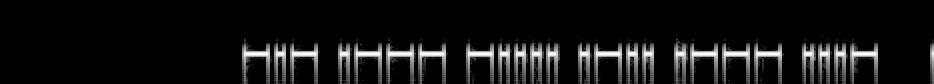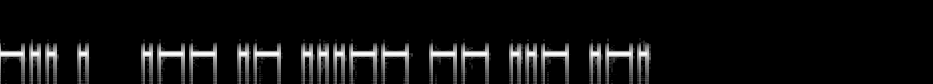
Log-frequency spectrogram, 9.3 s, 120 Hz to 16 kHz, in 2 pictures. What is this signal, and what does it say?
Morse code, heard as a keyed tone, about 30 wpm, 700 Hz. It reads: KJ6LJV DE WA3MUR
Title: USA Callsign DE Callsign - 6 Characters - 30wpm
